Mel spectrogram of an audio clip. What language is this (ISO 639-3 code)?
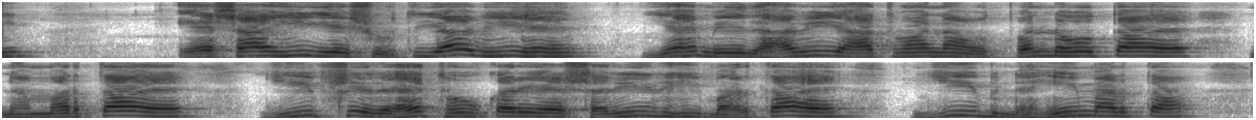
hin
